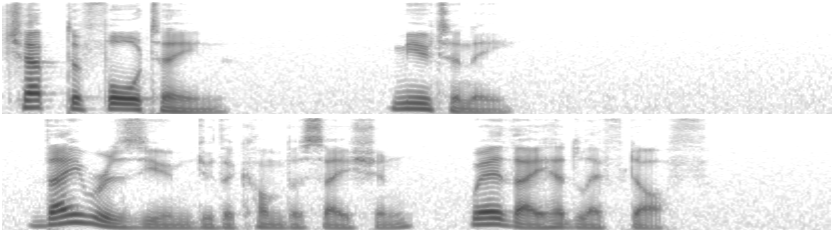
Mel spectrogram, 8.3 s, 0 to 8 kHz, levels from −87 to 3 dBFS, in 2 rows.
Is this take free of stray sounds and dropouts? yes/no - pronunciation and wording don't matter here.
yes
